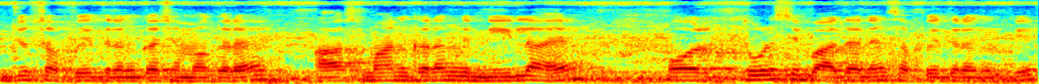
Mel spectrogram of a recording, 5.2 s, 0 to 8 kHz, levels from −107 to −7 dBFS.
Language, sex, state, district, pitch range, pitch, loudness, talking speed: Hindi, male, Chhattisgarh, Balrampur, 130-150 Hz, 135 Hz, -13 LUFS, 240 wpm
